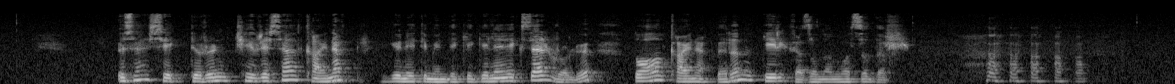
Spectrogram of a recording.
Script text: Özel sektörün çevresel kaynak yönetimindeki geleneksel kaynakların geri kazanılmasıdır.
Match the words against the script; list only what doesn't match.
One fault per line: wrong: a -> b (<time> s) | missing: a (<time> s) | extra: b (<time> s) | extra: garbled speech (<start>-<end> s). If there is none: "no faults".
extra: rolü doğal (5.6 s)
